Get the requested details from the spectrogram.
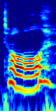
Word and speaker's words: Tolle: And yes, it is pronounced Tolle. I heard it from his own mouth.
